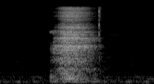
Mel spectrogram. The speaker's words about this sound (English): And I'm not crying because I'm sad. I'm crying because I'm overwhelmed with joy.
